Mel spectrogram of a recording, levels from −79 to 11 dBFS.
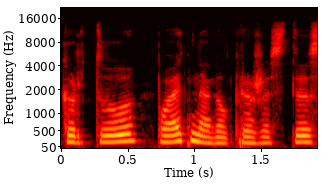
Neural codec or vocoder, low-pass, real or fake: none; 14.4 kHz; real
